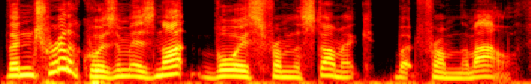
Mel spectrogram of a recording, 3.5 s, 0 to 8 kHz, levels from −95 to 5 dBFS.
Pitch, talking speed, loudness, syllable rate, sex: 185 Hz, 185 wpm, -18 LUFS, 5.0 syllables/s, male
